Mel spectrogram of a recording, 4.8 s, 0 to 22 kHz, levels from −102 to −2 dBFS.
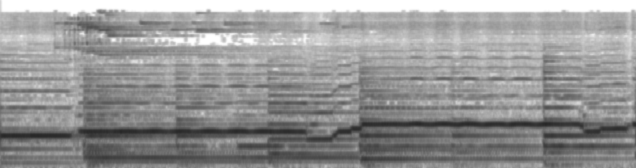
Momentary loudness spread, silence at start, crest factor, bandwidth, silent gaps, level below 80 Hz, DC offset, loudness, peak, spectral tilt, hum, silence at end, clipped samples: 3 LU; 0 s; 14 dB; 17 kHz; none; -56 dBFS; under 0.1%; -21 LUFS; -8 dBFS; -3 dB/octave; none; 0 s; under 0.1%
